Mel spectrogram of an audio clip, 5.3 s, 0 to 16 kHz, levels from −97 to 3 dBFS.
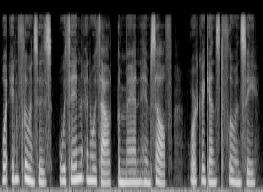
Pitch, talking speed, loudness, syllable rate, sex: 220 Hz, 125 wpm, -19 LUFS, 3.9 syllables/s, female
